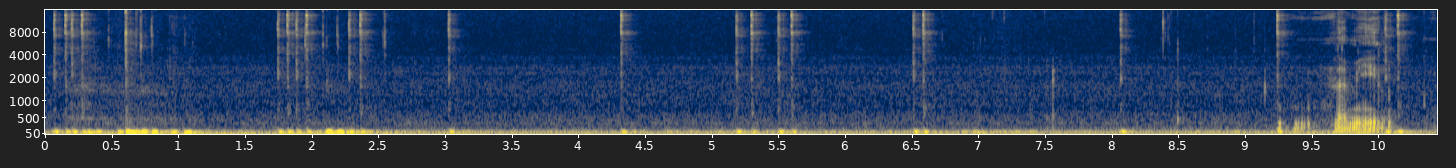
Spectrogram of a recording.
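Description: Computer keyboard keys clicking in short scattered bursts, quiet and fairly close, with a low hum underneath and a louder rustle near the end.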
